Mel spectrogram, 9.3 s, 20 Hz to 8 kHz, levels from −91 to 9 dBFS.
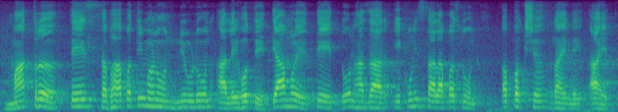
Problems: constant background noise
